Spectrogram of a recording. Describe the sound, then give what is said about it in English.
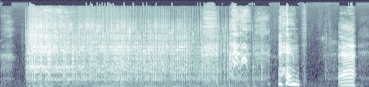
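A prize wheel spins with rapid, continuous mechanical clicking that lasts about five seconds and then stops, followed by two short vocal outbursts. “I spun the wheel and you... Okay, I'll spin it again. Here we go.”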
